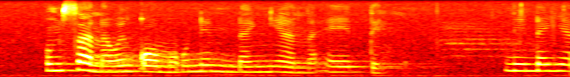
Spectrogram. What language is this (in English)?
South Ndebele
